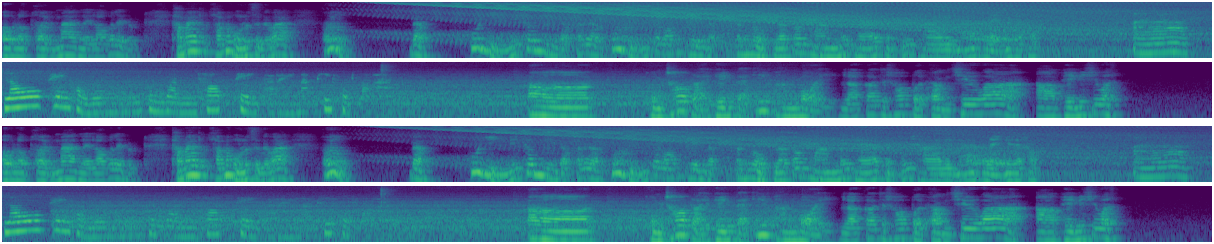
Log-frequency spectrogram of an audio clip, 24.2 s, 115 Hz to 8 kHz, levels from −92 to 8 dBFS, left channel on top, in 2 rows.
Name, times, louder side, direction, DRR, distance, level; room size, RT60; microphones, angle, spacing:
voice 1, 0.0-3.5 4.1-4.3 4.7-10.4 17.3-18.1 18.5-23.2, right 2 dB, 75° right, 2.8 m, -32 dB
sound 1, 3.3-15.0, left 6 dB, 25° left, 0.4 m, -39 dB
voice 2, 11.3-16.0, left 4 dB, 55° left, 0.7 m, -31 dB
sound 2, 12.6-20.3, right 1 dB, 25° right, 1.6 m, -39 dB
7.9 x 6.1 x 2.5 m
head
